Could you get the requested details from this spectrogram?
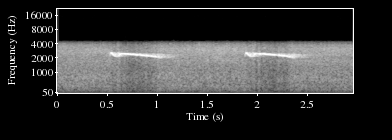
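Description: Two plaintive, high whistled notes from a Grey-bellied cuckoo, each drawn out and gently falling, spaced over a second apart against a steady hiss.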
